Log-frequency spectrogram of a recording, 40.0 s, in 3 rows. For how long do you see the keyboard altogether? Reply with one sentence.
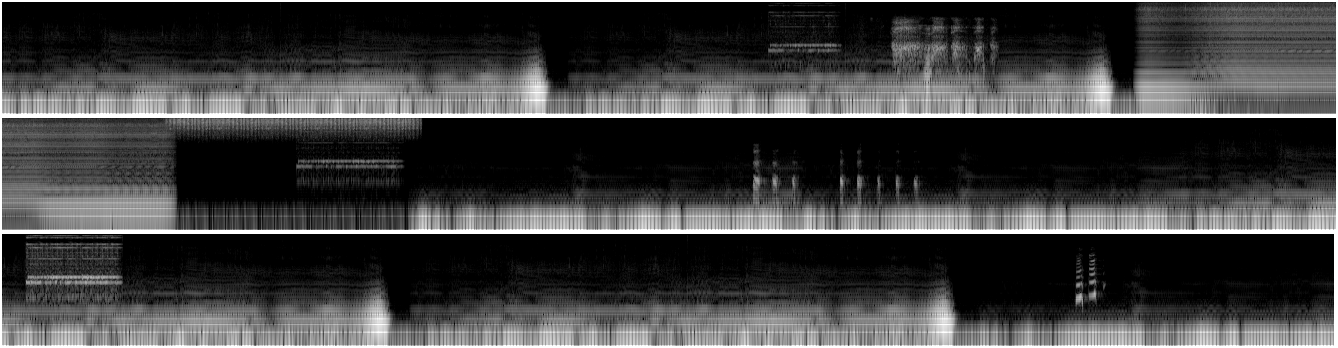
The keyboard can't be heard in this clip.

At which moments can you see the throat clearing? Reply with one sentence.
The throat clearing can't be heard in this clip.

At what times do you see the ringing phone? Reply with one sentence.
The ringing phone can be heard from 7.7 to 8.4 s, from 16.2 to 17.4 s and from 26.9 to 27.9 s.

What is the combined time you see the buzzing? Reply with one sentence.
The buzzing can be heard for 40 seconds in total.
